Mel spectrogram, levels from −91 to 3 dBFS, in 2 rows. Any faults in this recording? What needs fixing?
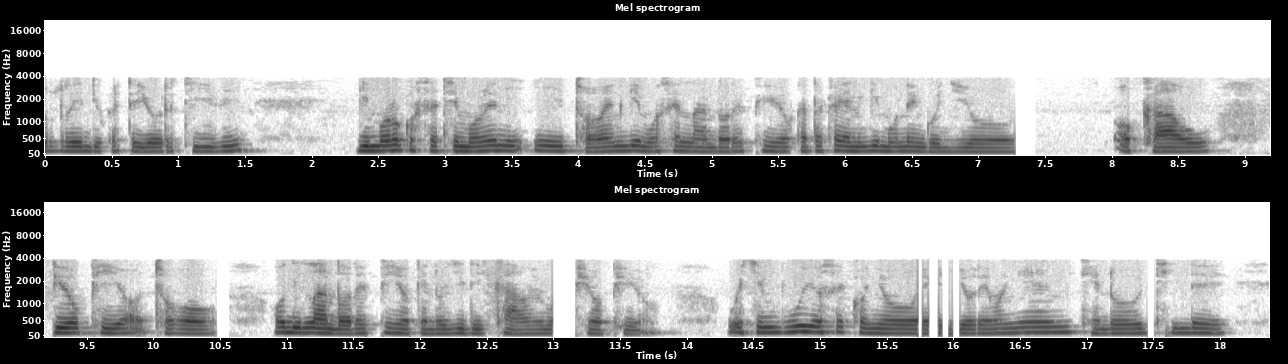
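Packets were dropped in transit and the receiver played silence in their place (packet loss filled with silence). This cuts hard-edged holes into the speech. Their lengths step in multiples that fit 20 ms packets:
7.28–7.41 s, after "gima onego ji"
10.48–10.58 s, before "odhi landore piyo kendo"
13.0–13.18 s
15.74–16.06 s, after "mbui osekonyo", as scattered gaps of up to 80 ms
17.46–17.52 s

Enabling packet loss concealment, backed by forward error correction on the G.711 stream, would fill these gaps with plausible audio instead of silence.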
